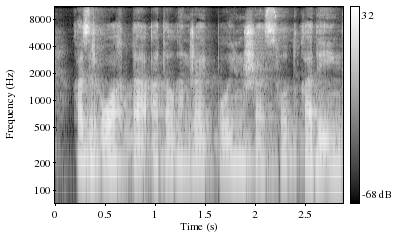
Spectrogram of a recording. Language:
Kazakh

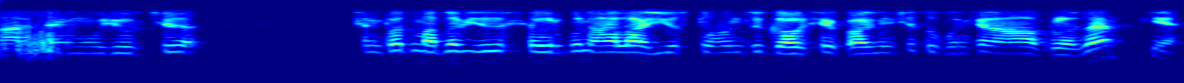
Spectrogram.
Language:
Kashmiri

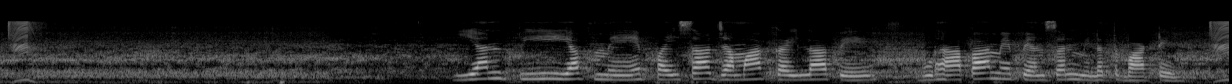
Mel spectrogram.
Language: Bhojpuri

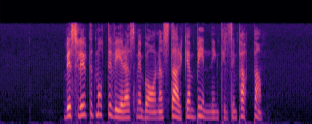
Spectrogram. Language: Swedish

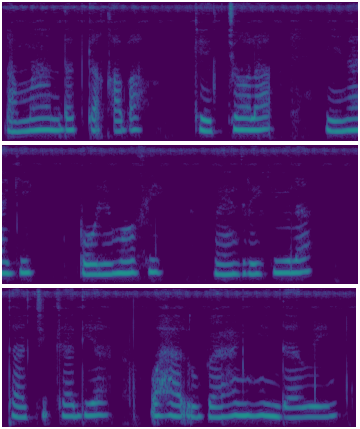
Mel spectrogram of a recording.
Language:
Somali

